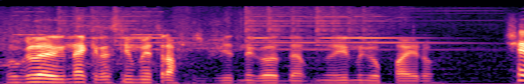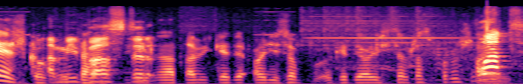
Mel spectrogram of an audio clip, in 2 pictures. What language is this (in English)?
Polish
